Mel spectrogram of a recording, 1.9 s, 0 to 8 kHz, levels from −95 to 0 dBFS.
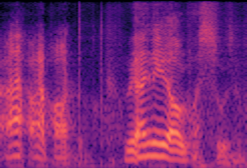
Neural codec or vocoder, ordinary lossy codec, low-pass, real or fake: codec, 16 kHz, 0.5 kbps, FreqCodec, larger model; none; none; fake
